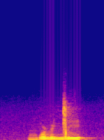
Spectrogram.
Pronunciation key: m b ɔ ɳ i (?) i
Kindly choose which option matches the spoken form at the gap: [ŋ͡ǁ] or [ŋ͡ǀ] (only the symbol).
ŋ͡ǀ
